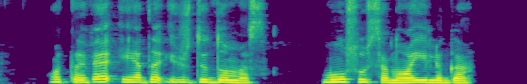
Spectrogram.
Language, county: Lithuanian, Alytus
